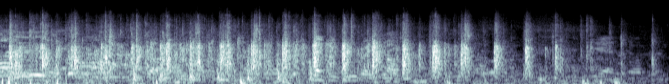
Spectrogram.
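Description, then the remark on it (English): An audience breaks into steady applause for two gentlemen, many hands clapping in a dense, continuous patter that stays fairly loud for several seconds before thinning slightly at the end, with some voices mixed in. “round of applause for these two fine gentlemen.”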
